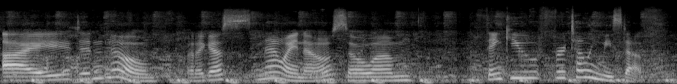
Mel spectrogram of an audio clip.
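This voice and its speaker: An actress playing a hesitant, idealistic young aspiring filmmaker in a conversational indie drama. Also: female voice, mid-range voice, animated, takes it slowly, music in the background, crowd noise. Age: young adult.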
